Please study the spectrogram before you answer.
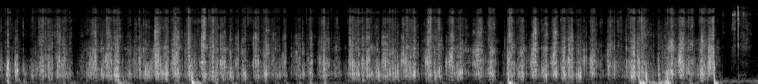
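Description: Fingertips tap and scratch a small orange and black printed cardboard Paslode box held in the hand, possibly holding nail or fuel packs. The result is a dense, fast run of dry, papery taps and rough scratching, mostly in the midrange, with occasional soft low thumps and almost no ring after each touch.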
